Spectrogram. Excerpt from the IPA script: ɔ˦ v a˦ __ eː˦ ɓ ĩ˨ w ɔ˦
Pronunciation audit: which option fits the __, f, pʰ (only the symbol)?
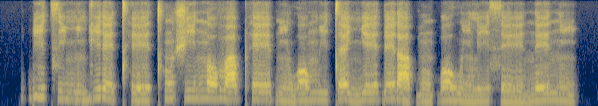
pʰ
